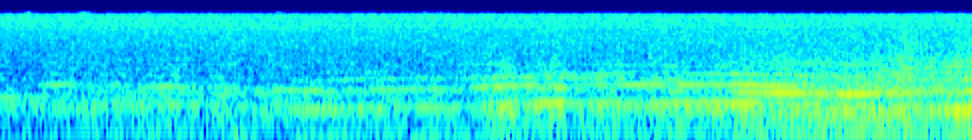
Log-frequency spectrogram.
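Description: Civil-defence air-raid siren wailing, several tones gliding slowly up and down in pitch and growing gradually louder.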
